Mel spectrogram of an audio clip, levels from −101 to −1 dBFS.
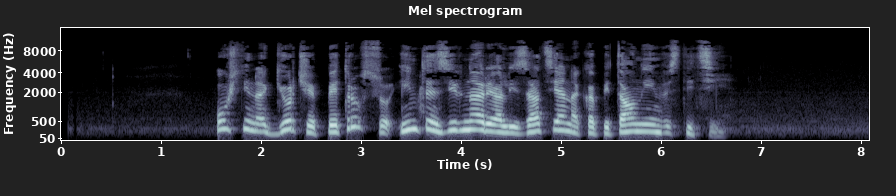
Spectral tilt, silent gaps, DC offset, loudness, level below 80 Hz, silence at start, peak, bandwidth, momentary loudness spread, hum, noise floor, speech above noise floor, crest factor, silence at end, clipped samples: -5 dB/octave; none; under 0.1%; -27 LUFS; -78 dBFS; 1.55 s; -8 dBFS; 11 kHz; 11 LU; none; -76 dBFS; 50 dB; 20 dB; 1.45 s; under 0.1%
